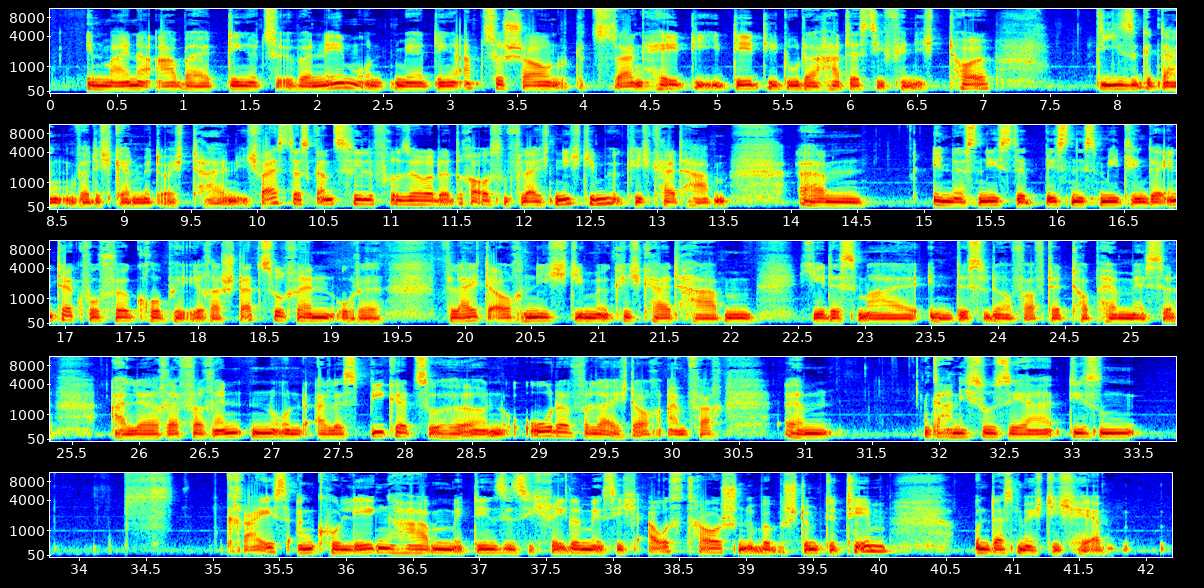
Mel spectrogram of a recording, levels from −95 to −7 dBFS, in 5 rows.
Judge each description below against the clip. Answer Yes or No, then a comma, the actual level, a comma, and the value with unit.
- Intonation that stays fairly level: Yes, narrow, 2.2 semitones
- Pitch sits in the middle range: No, low, 105 Hz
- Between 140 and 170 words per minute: Yes, average, 150 wpm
